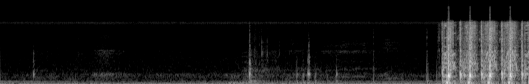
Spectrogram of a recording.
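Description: An airsoft gun firing a rapid burst of shots, starting near the end after a few seconds of faint scattered clicks.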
